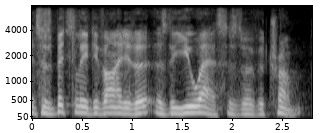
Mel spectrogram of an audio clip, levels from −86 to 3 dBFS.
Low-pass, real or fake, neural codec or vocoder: 7.2 kHz; fake; vocoder, 44.1 kHz, 128 mel bands, Pupu-Vocoder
